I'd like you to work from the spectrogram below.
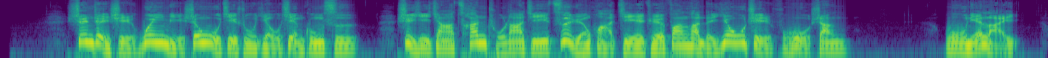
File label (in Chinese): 男 企业; 某市微米生物技术有限公司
